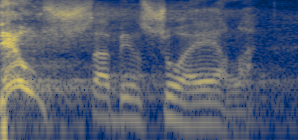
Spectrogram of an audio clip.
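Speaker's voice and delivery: mock irritated tone. Retelling what was said after getting cut off in traffic again: imitating own angry remark. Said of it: "já comecei a ficar com raiva e falei".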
